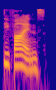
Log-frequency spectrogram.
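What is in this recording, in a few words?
"defines", British English, dictionary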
